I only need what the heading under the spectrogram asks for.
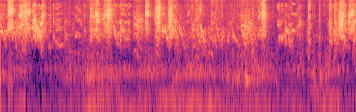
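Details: Pet breeding pair of budgies giving scratchy chatter with thin high squeaky notes, over a busy low rumbling background.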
